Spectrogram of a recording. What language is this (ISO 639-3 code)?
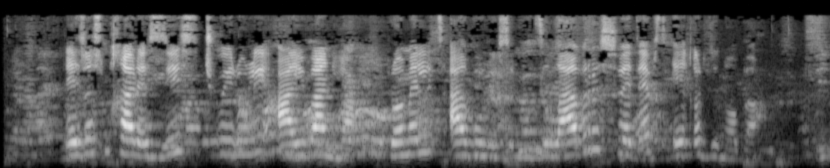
kat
